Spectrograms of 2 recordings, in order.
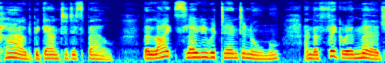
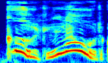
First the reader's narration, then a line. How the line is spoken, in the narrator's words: cried the king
